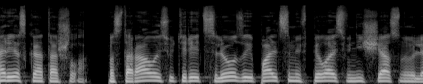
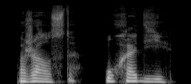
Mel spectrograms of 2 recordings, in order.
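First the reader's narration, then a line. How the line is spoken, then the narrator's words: Pleading whisper. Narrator (Russian): прошептала Делла умоляюще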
